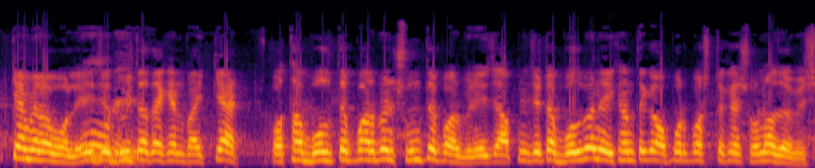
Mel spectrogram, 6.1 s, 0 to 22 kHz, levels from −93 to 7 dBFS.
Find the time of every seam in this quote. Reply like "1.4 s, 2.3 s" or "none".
1.9 s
